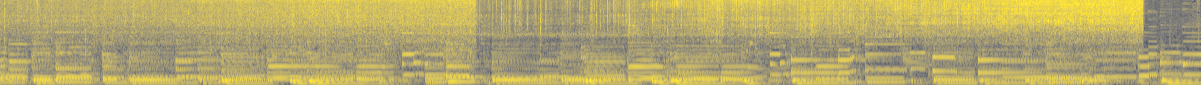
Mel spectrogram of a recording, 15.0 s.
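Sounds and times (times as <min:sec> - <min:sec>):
sausages sizzling in oil: 0:00.0 - 0:14.3
background music with melody: 0:00.0 - 0:15.0.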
